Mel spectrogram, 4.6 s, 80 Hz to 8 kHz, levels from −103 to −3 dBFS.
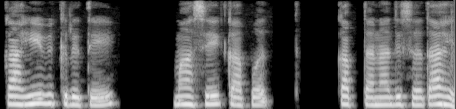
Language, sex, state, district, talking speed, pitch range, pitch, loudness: Marathi, female, Maharashtra, Pune, 90 wpm, 200-220 Hz, 215 Hz, -19 LUFS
